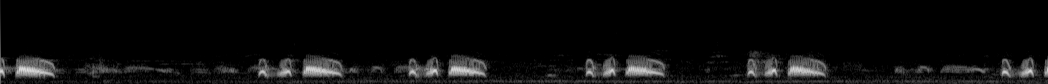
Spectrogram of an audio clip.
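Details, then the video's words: Loud spotted dove cooing intended to attract wild birds; repeated phrases of two to three brief notes plus a longer falling coo come every second or so, over a faint low hum. "tiếng chim cu gáy gù hay và vang một vùng, giọng này bổi nghe là về"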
